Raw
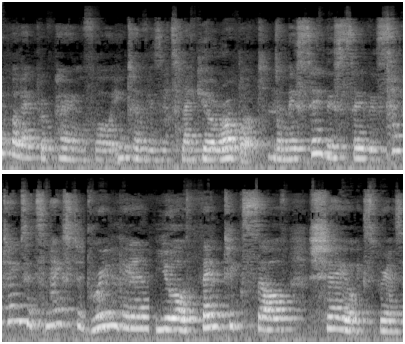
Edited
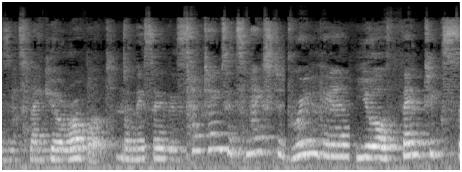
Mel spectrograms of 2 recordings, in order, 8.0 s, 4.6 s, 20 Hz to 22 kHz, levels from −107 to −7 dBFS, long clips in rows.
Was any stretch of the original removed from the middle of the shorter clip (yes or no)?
yes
